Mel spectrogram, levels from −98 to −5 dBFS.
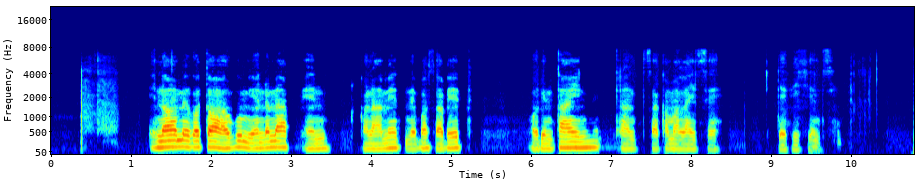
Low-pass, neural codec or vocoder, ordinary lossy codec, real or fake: none; codec, 16 kHz, 16 kbps, FreqCodec, smaller model; none; fake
